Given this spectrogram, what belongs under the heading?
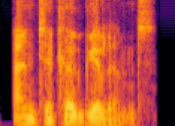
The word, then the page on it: anticoagulant: British English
